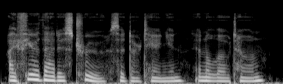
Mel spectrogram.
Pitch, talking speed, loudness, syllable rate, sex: 165 Hz, 235 wpm, -17 LUFS, 5.3 syllables/s, female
